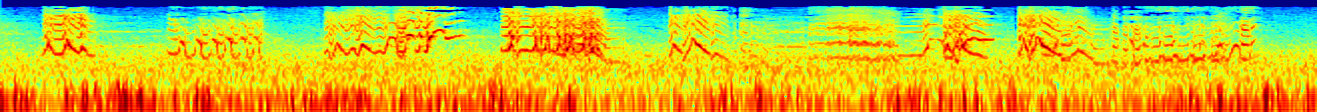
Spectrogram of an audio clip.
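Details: A wild pair of musk lorikeets in a large pepper tree, chattering and singing: harsh, screechy bursts in quick succession, about eight sharp squawking notes over five seconds, with low rumbling background noise.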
